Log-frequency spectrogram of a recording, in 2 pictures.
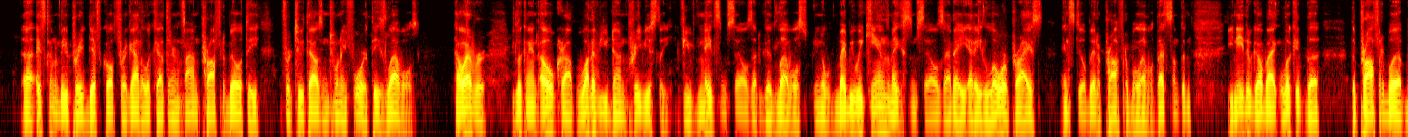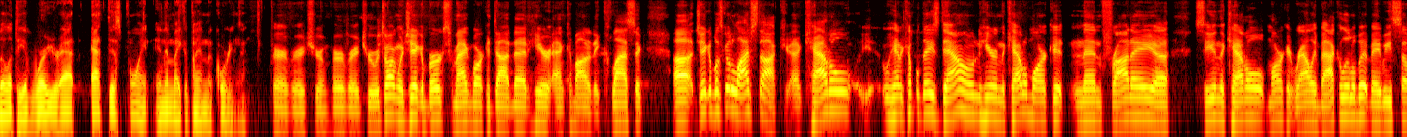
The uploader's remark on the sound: we broadcasted live from the National Corn Growers Association booth at Commodity Classic in Houston, TX!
